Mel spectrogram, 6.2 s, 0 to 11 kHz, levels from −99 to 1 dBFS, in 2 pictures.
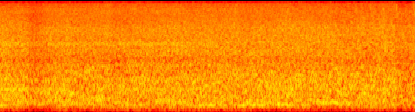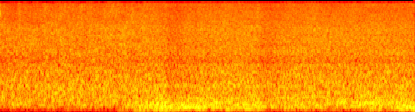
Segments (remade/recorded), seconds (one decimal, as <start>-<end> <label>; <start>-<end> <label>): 0.0-2.6 remade; 2.6-4.2 recorded; 4.2-6.2 remade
